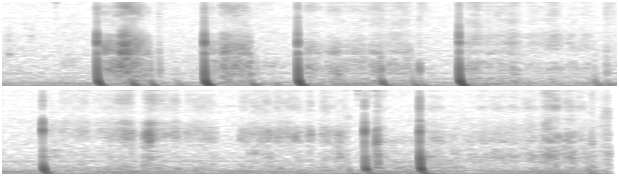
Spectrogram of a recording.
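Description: Pen or chalk scratches out a physics solution in quiet bursts of short strokes and taps at an uneven pace, close and fairly soft, with a faint voice murmuring in the background.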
